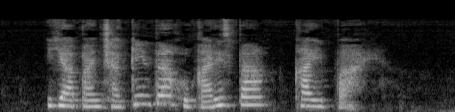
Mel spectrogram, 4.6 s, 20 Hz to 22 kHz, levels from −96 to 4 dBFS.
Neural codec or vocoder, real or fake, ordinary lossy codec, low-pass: vocoder, 44.1 kHz, 128 mel bands, Pupu-Vocoder; fake; AAC, 48 kbps; 10.8 kHz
